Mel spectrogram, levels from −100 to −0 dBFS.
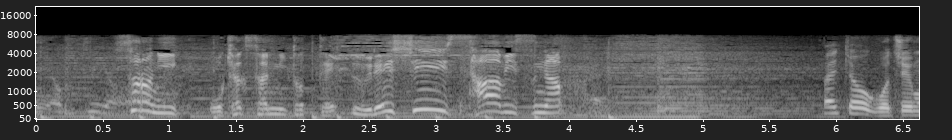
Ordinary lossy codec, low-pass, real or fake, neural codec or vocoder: none; none; real; none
